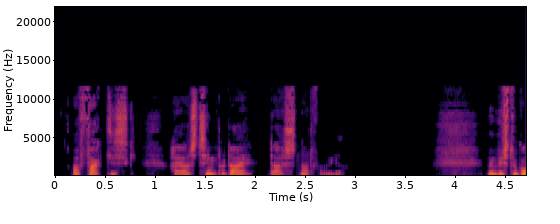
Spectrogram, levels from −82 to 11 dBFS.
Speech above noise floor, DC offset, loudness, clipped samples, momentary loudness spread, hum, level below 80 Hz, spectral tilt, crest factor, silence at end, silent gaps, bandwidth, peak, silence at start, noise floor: over 60 dB; under 0.1%; -29 LUFS; under 0.1%; 16 LU; none; -62 dBFS; -4 dB/octave; 20 dB; 0 s; 0.81-0.85 s, 2.97-3.74 s; 12 kHz; -10 dBFS; 0.2 s; under -90 dBFS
